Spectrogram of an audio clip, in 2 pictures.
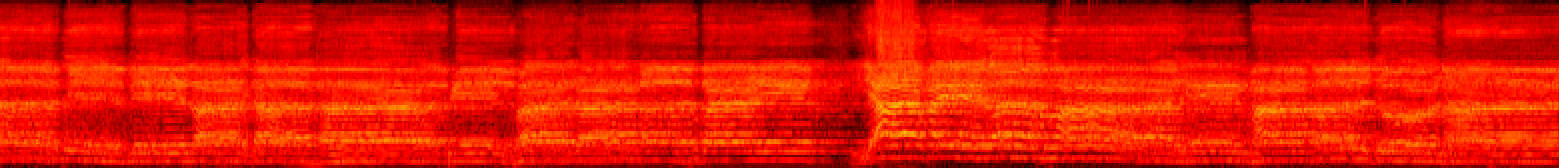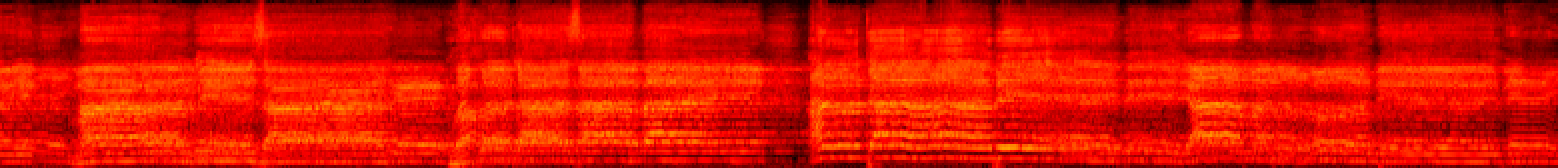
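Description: A group of men chanting a Mouride khassida together, unaccompanied, into microphones, in long melodic phrases. The singing breaks briefly about a quarter of the way in and again around three quarters of the way through.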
